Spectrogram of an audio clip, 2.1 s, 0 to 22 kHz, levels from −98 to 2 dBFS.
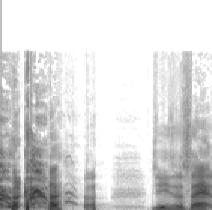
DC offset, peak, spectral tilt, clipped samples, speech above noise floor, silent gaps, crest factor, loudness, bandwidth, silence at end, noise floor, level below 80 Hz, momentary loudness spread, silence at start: under 0.1%; -6 dBFS; -4 dB/octave; under 0.1%; 36 dB; none; 22 dB; -26 LUFS; 17 kHz; 0 s; -63 dBFS; -58 dBFS; 19 LU; 0 s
